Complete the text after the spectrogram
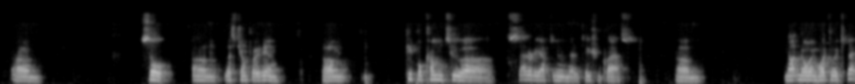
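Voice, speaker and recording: A man with an Ohio accent, fairly high-pitched for a man, at a fairly slow pace with fairly even intonation and long, frequent pauses. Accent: Ohio American. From US Midwest, Columbus Ohio. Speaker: Buddhist monk, meditation teacher. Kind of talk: class introduction and teaching. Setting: meditation class with group.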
